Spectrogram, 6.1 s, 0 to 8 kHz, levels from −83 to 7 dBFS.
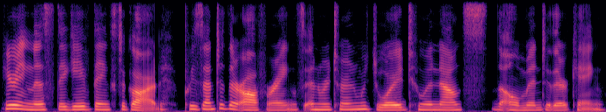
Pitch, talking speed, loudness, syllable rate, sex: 200 Hz, 210 wpm, -19 LUFS, 5.3 syllables/s, female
